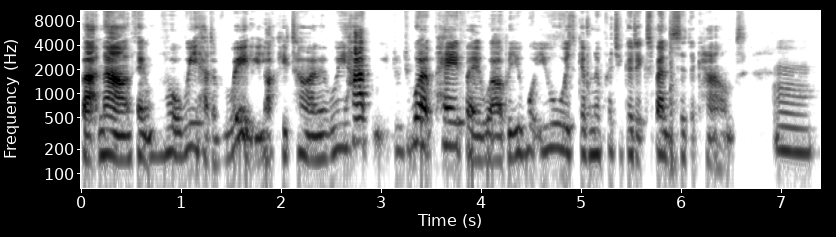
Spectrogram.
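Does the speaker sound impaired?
Yes: deafness; deaf from early age, analog hearing aids in childhood, hopeless and unwieldy, listening took effort.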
